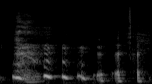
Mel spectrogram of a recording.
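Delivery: a high burst of laughter; real laugh. Real, not acted. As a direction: laugh at your own joke. Laughs after her mock line.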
